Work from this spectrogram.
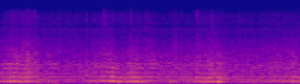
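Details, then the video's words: Inside a honey bee hive, many bees produce an unbroken low droning hum with stacked overtones, rising and falling slightly in loudness every second or so. "bees therapy hive natural buzzing sound"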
